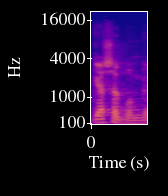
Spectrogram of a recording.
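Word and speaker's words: Gasherbrum: Das ist am Gashabrum. Richtig? Habe ich das richtig ausgesprochen? – Gashabrum, genau.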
